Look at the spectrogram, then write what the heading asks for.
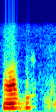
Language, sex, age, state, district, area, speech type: Nepali, male, 60+, West Bengal, Kalimpong, rural, conversation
